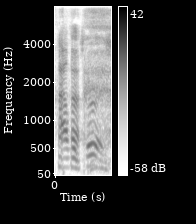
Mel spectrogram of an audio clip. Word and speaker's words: Alitura: So tell us about Alitura. Did I say it right? You did. All right. Nice. Yeah, Alitura.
